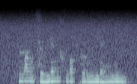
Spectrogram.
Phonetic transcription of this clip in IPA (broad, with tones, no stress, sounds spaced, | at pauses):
ɻ ɑ˥˩ ŋ t͡s ɹ̩˩ l j ɛ˥ n x w ɔ˥˩ k ɤ˧˥ ŋ l j ɛ˧˥ n n̪ i˥˩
